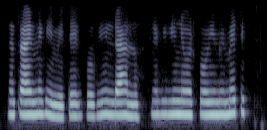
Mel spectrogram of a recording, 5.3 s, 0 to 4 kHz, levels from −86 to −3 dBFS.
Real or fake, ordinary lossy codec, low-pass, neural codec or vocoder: real; AAC, 24 kbps; 3.6 kHz; none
